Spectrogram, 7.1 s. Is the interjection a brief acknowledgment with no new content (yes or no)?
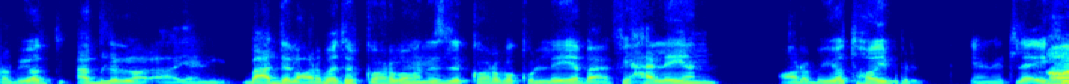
no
